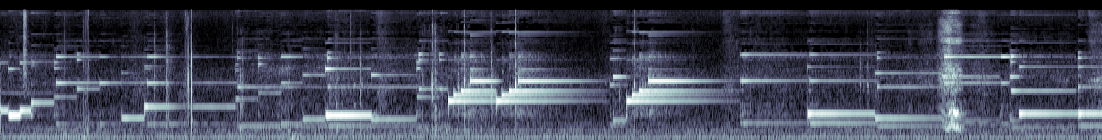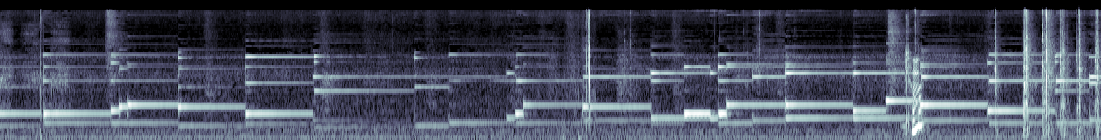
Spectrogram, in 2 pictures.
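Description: Electronic musical toy playing a simple tune of short, clean beeping notes that step up and down without a break.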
